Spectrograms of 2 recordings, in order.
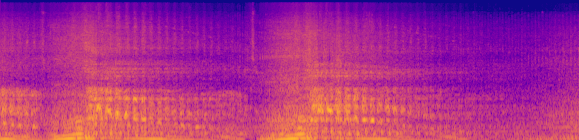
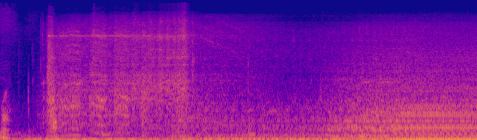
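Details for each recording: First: VW Golf at a car auction, intake and exhaust fitted: two clean, crisp throttle blips that rise and fall smoothly with no knocks or misses; engine revs freely and seems to run fine. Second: Auctioned Subaru at start-up on low fuel: low idle rumble surging and sagging unevenly with a faint whine on top; idle hunting all over the place and noisy power steering pump.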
